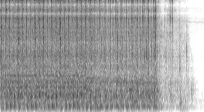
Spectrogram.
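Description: A BERNINA sewing machine runs steadily, stitching a decorative pattern in a fast, even, buzzing rhythm for about three seconds, then stops automatically, leaving a short quiet tail.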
